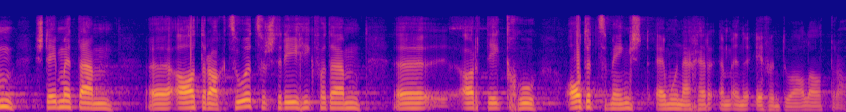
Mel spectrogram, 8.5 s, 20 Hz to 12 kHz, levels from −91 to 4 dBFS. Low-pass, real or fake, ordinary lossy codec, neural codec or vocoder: 7.2 kHz; real; none; none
